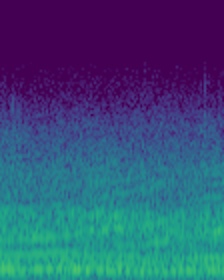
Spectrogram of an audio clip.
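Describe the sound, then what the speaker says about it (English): Lamborghini Super Trofeo race cars speed along the circuit at Watkins Glen, a steady loud engine roar holding throughout with no break and no talking. "These cars are super fast."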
